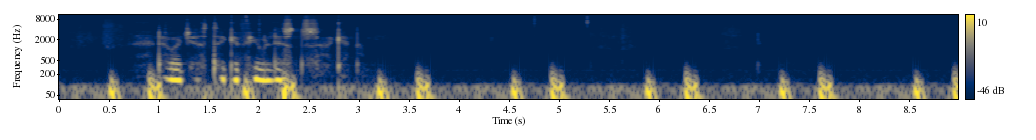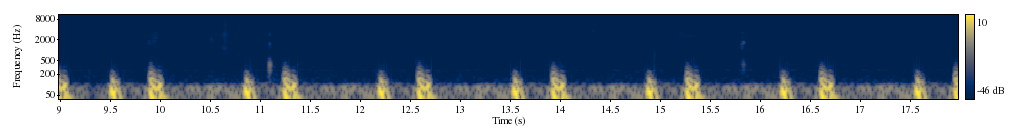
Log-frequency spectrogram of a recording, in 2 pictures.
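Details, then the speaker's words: Role-play ASMR check-up by a male nurse with a stethoscope; soft whispering then steady low thumps about 45 a minute, declared totally normal; normal heart sounds, simulated exam. "So now we're done that part and there was nothing to worry about. It's totally normal."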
